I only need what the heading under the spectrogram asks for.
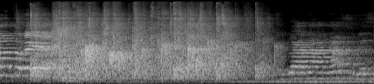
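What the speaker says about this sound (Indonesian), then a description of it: "tepuk tangan untuk Reyes" A class of schoolchildren gives a burst of steady clapping for their classmate Reyes in an Indonesian classroom lesson. The applause fades after a few seconds, and a teacher's voice follows.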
